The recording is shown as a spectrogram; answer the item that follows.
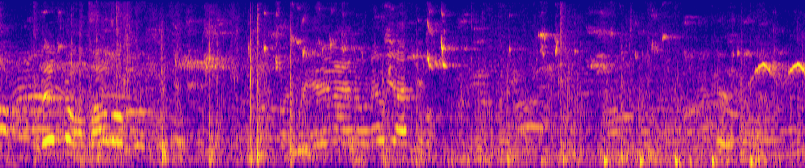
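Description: Floorball play on a plastic court: players shouting to each other, with several sharp clacks of plastic sticks striking the ball and the floor.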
